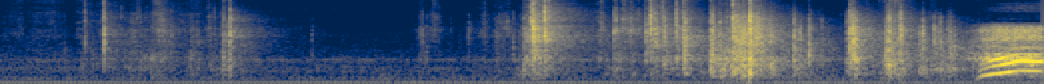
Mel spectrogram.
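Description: Crinkling and rustling of the thin protective wrap as it is pulled off a new iMac keyboard, with light handling knocks, mostly in the second half. Near the end comes a short voice sound that rises and then falls in pitch.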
